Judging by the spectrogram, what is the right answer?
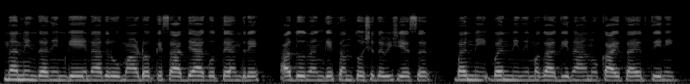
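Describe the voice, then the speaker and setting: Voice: mid-range voice, completely flat delivery, moderate pace, warm tone, clear, resonant tone, close to an everyday voice. A narrator reading the lines of a young man who respectfully reports to his boss in an audiobook novel. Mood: deferential. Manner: deferential, calls the listener sir.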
